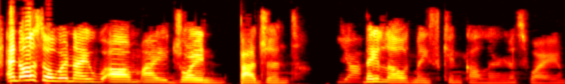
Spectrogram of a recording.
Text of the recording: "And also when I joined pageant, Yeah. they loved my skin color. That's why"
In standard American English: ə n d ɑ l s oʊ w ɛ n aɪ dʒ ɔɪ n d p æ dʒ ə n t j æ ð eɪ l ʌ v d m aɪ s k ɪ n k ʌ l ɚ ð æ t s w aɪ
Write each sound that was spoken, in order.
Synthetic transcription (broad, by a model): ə n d ɑ l s oʊ w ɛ n aɪ dʒ ɔɪ n d p æ dʒ ə n t j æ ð eɪ l ʌ v d m aɪ s k ɪ n k ʌ l ɚ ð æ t s w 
